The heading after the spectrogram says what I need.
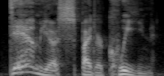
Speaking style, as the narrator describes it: Drizzt spat back

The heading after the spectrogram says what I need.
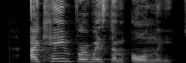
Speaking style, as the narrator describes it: shouted Gilgamesh

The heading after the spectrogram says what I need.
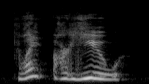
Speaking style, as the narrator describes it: Papyrus starts at the touch, snaps back to himself with a strangled little intake of breath and hisses

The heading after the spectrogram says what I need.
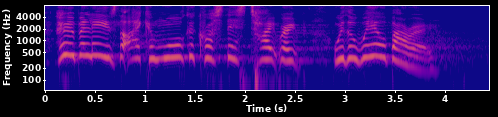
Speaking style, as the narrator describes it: he shouted down to the crowd

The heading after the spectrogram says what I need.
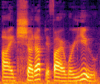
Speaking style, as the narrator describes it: thundered the voice on the dais

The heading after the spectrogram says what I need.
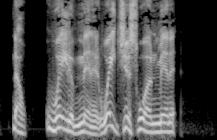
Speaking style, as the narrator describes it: sputtered Crane

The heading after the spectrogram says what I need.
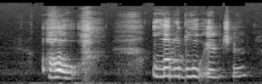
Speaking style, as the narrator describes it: cried the dolls and toys

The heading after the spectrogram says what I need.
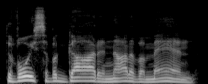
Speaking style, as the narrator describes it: people are pumped, and the people kept shouting

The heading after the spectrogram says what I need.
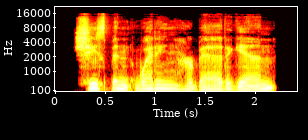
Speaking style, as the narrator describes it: Beverly frowned, whispering

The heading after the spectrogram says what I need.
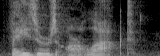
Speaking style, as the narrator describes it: Sulu Whisper replied

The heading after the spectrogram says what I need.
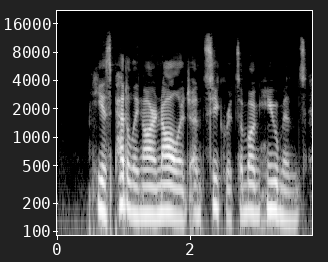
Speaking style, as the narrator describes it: said Magorian quietly

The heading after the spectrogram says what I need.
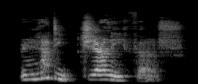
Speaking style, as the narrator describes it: Crowley hisses

